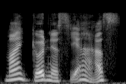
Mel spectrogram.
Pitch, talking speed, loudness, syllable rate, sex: 180 Hz, 145 wpm, -19 LUFS, 3.5 syllables/s, female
